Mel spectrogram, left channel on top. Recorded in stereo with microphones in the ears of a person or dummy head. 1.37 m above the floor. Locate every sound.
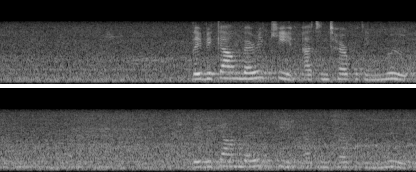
1.9 s a woman speaking: 70° left (ahead or behind), 0.7 m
